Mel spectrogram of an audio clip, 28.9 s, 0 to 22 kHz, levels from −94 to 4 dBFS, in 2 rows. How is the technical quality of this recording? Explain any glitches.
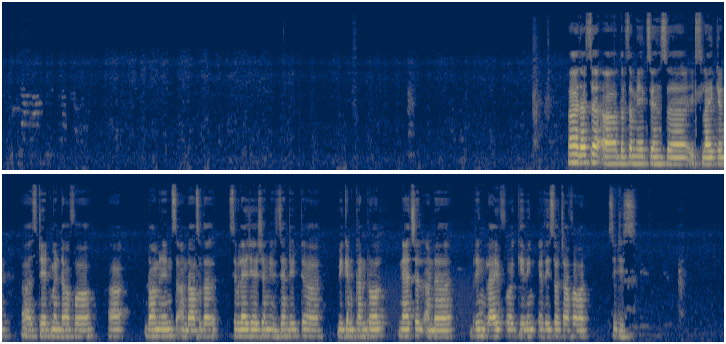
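Two separate glitches stand out in this speech recording: a single digital tick and a short stretch of radio-induced buzz.

Bit error spike, 12.24 s, just before "that's a make sense": a single flipped bit in one sample pushed its value away by a power of two before it snapped straight back. Because the disturbance lasts only one sample and peaks at about -28 dBFS, it comes across as one crisp, broadband tick. It has no tonal character and no relation to the speech around it.

DECT cordless phone buzz, 21.88 to 23.88 s, starting right after "we can": a nearby DECT handset or base station was transmitting radio bursts every 10 ms. The audio circuitry rectified that energy into the signal path, producing a thin, steady 100 Hz buzz rich in harmonics. It sits faintly, well below the speech, for about two seconds before stopping.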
